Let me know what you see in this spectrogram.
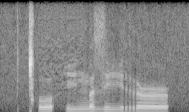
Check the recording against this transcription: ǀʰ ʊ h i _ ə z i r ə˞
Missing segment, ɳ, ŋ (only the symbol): ŋ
